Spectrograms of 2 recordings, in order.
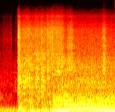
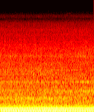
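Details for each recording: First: Dodge Ram with a burnt-through makeshift, previously welded exhaust, before replacement: engine cranks and catches, then a loud raspy, rattling drone at idle and on revs; air audibly escapes and it rattles like crazy, an exhaust leak. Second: Dodge Ram after replacing a burnt, rattling, leaking makeshift exhaust: deep, smooth idle with a steady low hum, no rasp, puffing or leak ticking; much quieter now.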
